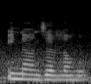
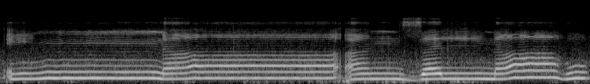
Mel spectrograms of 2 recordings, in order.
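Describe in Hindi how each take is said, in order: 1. 'na' स्वर छोटा और तेज़ बोला जाता है। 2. 'na' स्वर को लंबा खींचा जाता है। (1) "ये गलत है" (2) "हम इसे खींच कर पढ़ेंगे"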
